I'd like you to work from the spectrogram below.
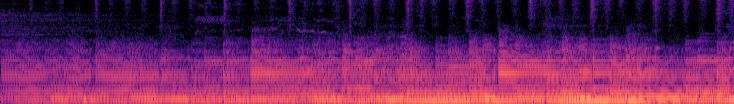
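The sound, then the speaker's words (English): A recorded song plays on its own, with a steady, sustained band texture of harmonic instruments and distorted tones that grows slightly louder and fuller partway through, no talking over it. “All right, before we uh, move on to our topic, uh, let's let's hear another song off of our uh, featured artist of the month, January.”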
